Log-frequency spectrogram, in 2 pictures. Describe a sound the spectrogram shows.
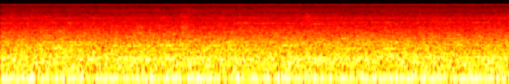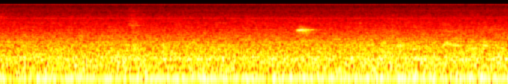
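A paintbrush softly brushes across canvas.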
